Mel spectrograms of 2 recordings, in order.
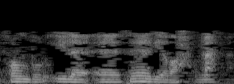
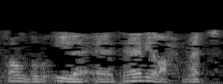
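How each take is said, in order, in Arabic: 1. الكلمة الأخيرة تنتهي بصوت h. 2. الكلمة الأخيرة تنتهي بصوت t. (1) "في الوقف يقفون بالهاء" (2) "يقفون بالتاء"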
